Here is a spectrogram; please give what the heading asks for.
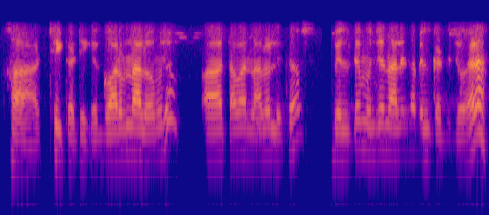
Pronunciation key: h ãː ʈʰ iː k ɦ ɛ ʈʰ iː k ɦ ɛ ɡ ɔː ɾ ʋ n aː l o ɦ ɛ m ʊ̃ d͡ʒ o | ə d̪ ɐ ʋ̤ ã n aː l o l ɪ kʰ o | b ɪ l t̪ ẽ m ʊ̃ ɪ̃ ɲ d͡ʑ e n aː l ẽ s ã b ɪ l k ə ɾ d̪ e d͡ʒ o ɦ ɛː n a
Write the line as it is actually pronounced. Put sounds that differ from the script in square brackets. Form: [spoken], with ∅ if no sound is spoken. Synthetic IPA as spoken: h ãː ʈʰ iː k ɦ ɛ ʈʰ iː k ɦ ɛ ɡ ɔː ɾ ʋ n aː l o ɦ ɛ m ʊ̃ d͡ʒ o | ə [t̪] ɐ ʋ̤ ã n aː l o l ɪ kʰ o | b ɪ l t̪ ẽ m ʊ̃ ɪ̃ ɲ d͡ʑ e n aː l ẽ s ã b ɪ l k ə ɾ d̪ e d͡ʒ o ɦ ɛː n a

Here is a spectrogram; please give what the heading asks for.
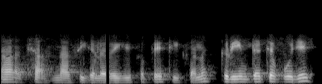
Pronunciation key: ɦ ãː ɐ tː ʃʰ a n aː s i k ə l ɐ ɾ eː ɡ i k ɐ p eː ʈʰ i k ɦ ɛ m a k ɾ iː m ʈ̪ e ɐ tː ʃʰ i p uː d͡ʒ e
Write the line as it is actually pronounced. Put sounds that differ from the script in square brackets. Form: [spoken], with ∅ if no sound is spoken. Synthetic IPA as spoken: ɦ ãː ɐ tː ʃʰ a n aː s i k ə l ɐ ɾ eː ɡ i k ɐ p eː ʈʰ [iː] k ɦ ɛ [n] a k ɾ iː m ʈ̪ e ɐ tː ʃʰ [a] p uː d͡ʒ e

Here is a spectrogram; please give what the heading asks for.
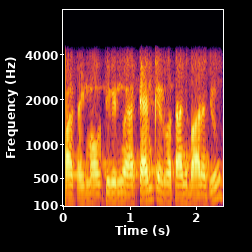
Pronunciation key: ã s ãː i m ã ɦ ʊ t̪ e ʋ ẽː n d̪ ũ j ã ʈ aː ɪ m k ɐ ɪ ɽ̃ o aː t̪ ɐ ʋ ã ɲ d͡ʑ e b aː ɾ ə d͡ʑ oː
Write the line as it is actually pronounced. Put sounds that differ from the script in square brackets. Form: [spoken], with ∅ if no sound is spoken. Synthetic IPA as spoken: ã s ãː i m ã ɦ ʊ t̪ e ʋ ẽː n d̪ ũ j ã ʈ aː ɪ m k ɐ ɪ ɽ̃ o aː t̪ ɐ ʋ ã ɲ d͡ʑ e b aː ɾ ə d͡ʑ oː

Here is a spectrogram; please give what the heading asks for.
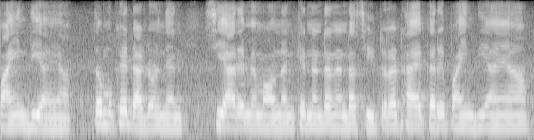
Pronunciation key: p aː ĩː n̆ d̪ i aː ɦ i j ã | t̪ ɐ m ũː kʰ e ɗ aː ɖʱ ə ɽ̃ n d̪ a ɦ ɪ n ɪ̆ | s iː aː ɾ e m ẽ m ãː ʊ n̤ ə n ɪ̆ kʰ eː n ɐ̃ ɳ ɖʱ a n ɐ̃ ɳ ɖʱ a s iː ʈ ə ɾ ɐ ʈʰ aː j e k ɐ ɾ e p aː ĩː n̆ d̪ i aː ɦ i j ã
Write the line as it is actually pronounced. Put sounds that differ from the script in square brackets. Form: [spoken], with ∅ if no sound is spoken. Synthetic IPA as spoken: p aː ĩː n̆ d̪ i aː ɦ i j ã | t̪ ɐ m ũː kʰ e ɗ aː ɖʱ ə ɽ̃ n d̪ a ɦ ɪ n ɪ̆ | s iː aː ɾ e m ẽ m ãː ʊ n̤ ə n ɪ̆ kʰ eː n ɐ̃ ɳ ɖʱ a n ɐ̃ ɳ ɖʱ a s iː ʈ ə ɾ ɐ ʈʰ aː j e k ɐ ɾ e p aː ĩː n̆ d̪ i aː ɦ i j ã

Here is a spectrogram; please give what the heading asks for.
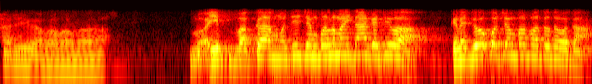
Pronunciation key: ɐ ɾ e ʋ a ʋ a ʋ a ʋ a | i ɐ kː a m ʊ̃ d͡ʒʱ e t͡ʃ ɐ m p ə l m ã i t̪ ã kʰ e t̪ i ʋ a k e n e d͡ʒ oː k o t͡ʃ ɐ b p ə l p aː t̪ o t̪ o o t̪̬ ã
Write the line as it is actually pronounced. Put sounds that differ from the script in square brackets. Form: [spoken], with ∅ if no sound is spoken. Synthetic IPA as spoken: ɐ ɾ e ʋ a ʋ a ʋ a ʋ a | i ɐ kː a m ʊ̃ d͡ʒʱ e t͡ʃ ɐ m p ə l m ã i t̪ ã [k] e t̪ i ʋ a k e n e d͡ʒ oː k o t͡ʃ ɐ [m] p ə l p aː t̪ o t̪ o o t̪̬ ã

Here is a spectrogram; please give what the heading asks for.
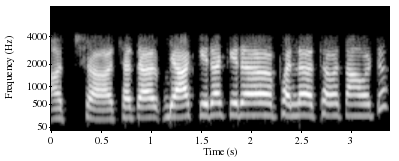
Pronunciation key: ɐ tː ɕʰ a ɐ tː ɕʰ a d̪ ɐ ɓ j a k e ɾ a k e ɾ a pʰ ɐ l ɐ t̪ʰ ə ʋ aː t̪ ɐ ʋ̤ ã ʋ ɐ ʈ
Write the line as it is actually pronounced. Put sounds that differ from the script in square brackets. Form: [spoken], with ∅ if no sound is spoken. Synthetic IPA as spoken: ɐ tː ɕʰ a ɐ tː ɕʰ a [t̪] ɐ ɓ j a k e ɾ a k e ɾ a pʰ ɐ l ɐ t̪ʰ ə ʋ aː t̪ ɐ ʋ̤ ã ʋ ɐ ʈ

